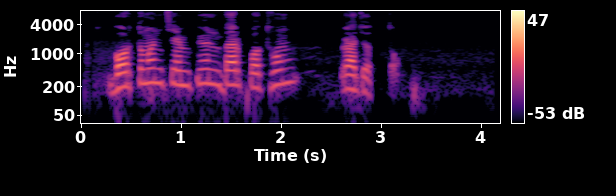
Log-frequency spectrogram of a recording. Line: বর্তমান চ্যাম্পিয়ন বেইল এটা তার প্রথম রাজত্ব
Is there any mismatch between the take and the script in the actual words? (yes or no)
yes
